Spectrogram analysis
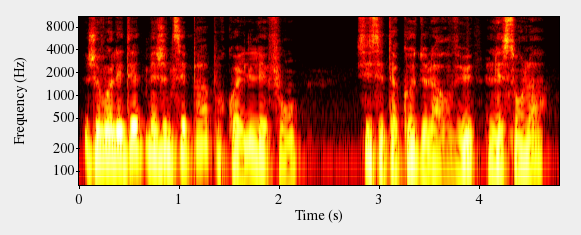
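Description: A man voicing a lively, teasing young woman from a storybook, speaking in a raised, bright voice. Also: mid-range voice, moderate pace, slightly rough, pitched above the performer's own voice. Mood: playful.

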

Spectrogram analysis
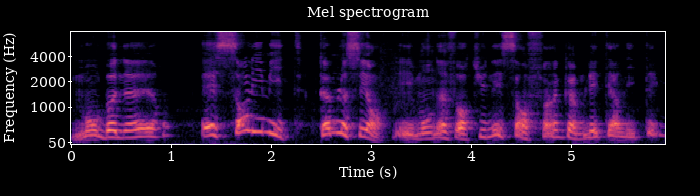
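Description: A man voicing a lovesick, theatrical young gentleman in a storybook reading, pleading and declaiming in a raised voice. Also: high-pitched, lively intonation, a little slow, creaky, voice pushed up, exaggerated voice. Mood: declamatory.

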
